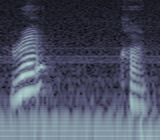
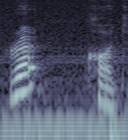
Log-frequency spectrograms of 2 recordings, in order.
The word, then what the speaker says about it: record: But when the word a stress is placed on the first syllable, it is a noun, and when it is placed on the second syllable, it will change to a verb.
